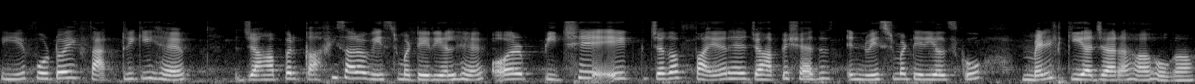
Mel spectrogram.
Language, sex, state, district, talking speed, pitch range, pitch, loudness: Hindi, female, Uttar Pradesh, Jyotiba Phule Nagar, 160 wpm, 220-270 Hz, 240 Hz, -16 LUFS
